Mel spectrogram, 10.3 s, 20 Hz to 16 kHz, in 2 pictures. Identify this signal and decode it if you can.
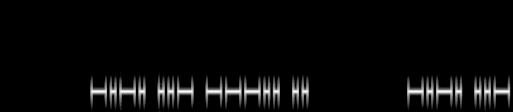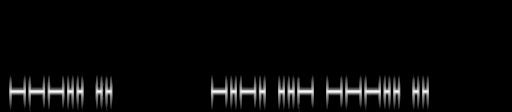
Morse code, heard as a keyed tone, about 25 wpm, 700 Hz. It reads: CU8I CU8I CU8I
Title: DXCC-100 Call Signs - 4 Characters - Repeated 3x - 25wpm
